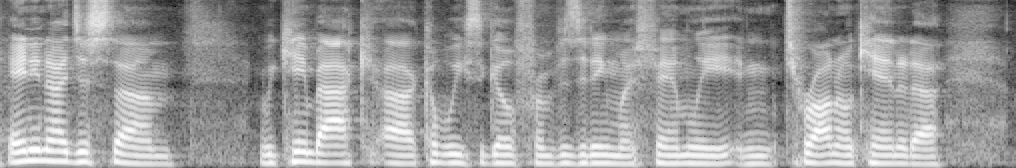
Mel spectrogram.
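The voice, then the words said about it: Hoarse, froggy voice. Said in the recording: “As you can hear, my voice is a little froggy”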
